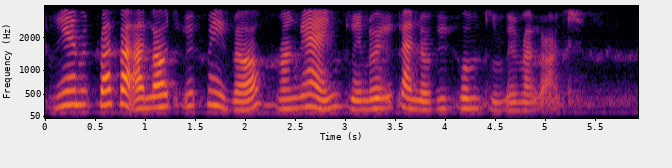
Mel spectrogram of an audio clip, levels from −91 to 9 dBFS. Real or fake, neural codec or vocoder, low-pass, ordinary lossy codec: fake; autoencoder, 22.05 kHz, a latent of 192 numbers a frame, VITS, trained on one speaker; 3.6 kHz; none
